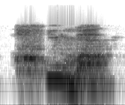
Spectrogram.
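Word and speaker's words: Kuumba: talk about um the next principle which is pronounced kuma which stands for creativity the symbol for today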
